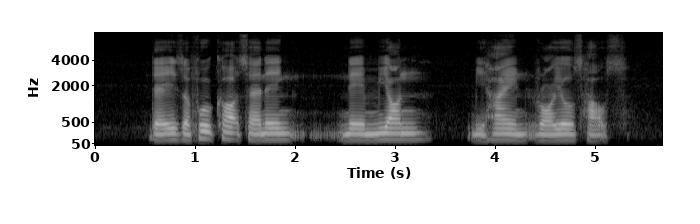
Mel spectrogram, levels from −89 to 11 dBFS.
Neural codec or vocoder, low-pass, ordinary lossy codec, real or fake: none; none; none; real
